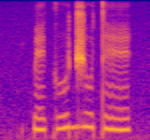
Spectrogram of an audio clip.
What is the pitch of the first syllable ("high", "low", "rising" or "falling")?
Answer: low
